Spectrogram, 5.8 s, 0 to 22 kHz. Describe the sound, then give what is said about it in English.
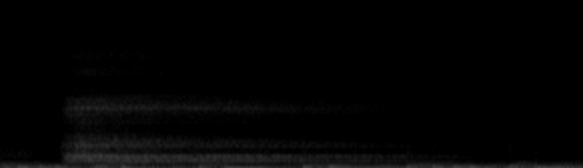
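A long, forceful breath pushed out through the mouth with the tongue to the roof of the mouth, an eight-second exhale in a breathing exercise, a steady airy whoosh, clear over a soft background of repeating low musical tones. “Then exhale for 8 seconds through your mouth, tongue to the roof, with sound like this.”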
